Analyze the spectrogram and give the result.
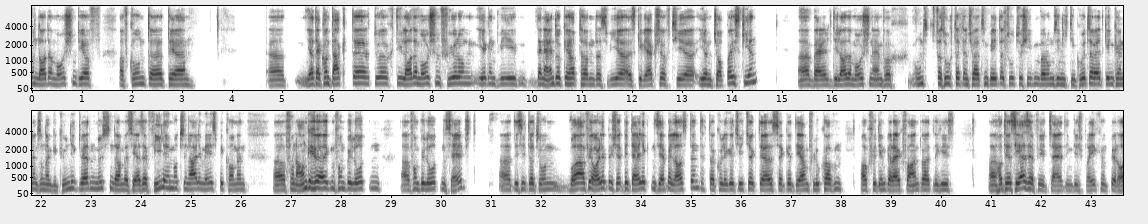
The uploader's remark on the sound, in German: Folge wurde aufgenommen via Skype.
